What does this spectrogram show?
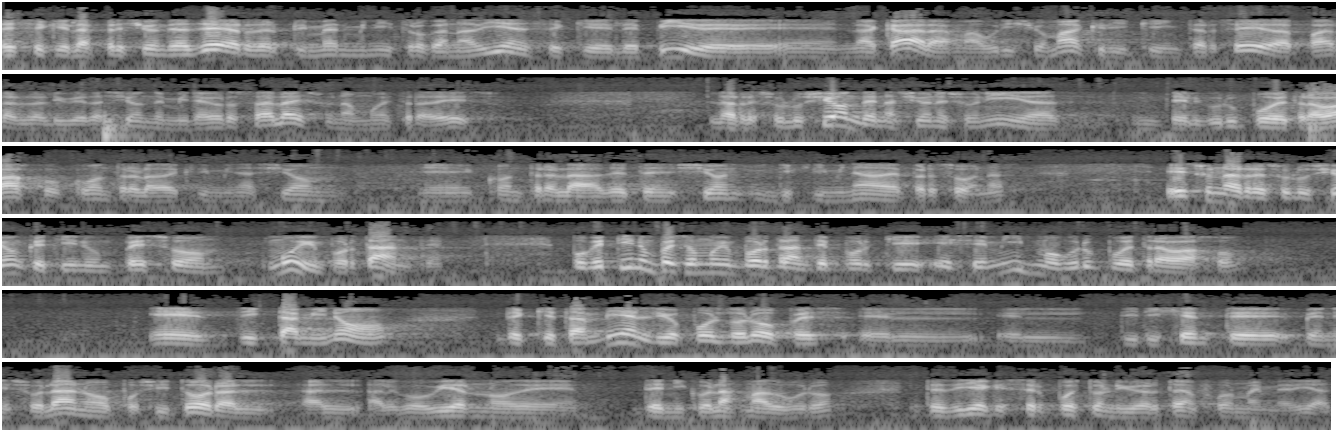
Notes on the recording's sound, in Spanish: Entrevista telefónica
